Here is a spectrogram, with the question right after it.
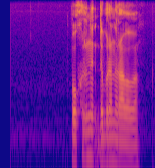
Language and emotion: Russian, neutral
